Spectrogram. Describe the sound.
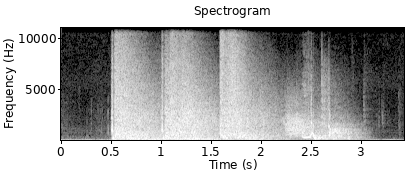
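Gunshots ring out in a film scene: a few loud, sharp blasts with long ragged tails follow one another over a few seconds. The later shots are slightly softer, and no one speaks.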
